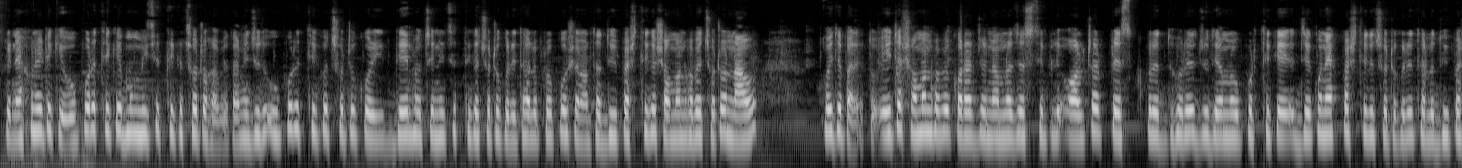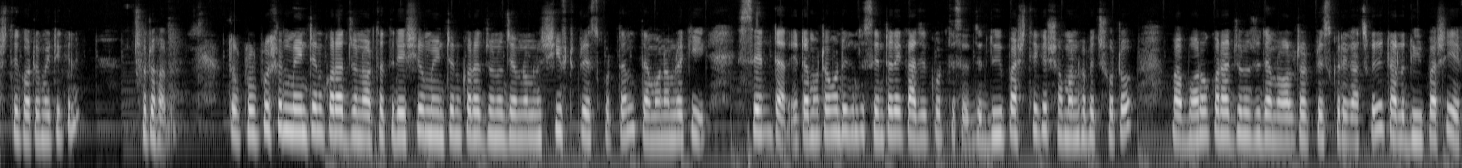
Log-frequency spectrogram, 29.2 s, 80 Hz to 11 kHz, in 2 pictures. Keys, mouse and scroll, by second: 5.2-8.1 drag, 8.1 ctrl+z, 10.5-18.6 alt+drag.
